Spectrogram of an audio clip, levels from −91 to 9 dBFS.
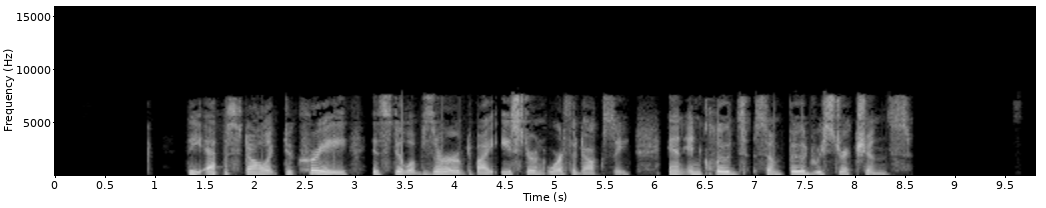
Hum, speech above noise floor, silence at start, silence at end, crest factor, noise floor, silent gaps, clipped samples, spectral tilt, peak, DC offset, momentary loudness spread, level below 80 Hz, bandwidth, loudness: none; over 72 dB; 1.35 s; 1.25 s; 18 dB; under -90 dBFS; 3.12-3.17 s, 6.06-6.13 s; under 0.1%; -4.5 dB/octave; -2 dBFS; under 0.1%; 10 LU; -54 dBFS; 8 kHz; -18 LUFS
